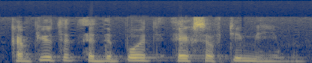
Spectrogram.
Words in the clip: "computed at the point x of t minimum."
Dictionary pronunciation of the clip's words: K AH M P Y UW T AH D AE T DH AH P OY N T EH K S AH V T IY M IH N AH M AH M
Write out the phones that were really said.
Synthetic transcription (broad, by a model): K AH M P Y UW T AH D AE T DH AH P OY N T EH K S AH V T IY M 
